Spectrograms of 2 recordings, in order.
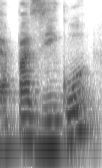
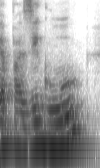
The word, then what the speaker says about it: apaziguo: vocês saberem que tanto faz a sílaba tônica que você vai considerar se apaziguo ou se apaziguo e também saber que que o verbo conjugado assim tem as duas grafias porque tem duas pronúncias.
